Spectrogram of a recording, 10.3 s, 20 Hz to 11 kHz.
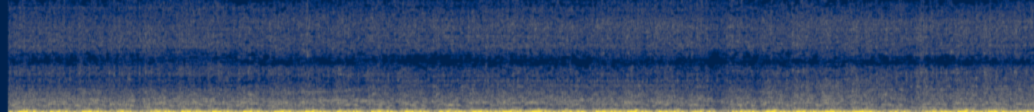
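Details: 1984 Firebird/Camaro petrol V8 idling with a deep, uneven burble whose beat stumbles instead of staying steady: rough idle.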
